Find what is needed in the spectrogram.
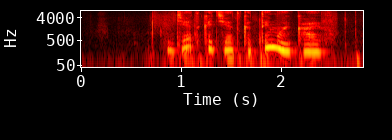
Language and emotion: Russian, neutral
